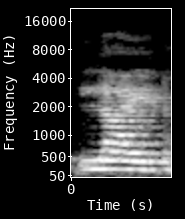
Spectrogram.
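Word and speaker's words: light: जी एसटी में आया जी एच हमेशा साइलेंट रहता है जैसे लाइट फाइट नाइट राइट माइट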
